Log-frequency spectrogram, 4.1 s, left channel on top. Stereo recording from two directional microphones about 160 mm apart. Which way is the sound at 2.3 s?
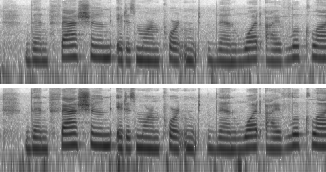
5° right (ahead or behind).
